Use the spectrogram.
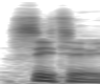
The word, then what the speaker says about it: C2: I said 2C. Is it C2? C2, yeah.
